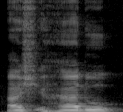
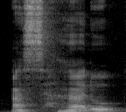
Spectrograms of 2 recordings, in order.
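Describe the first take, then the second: First: The consonant after the first vowel is 'sh'. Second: The consonant after the first vowel is 's'. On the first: The speaker calls it right. "shinnya shin besar" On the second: The speaker calls it wrong.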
